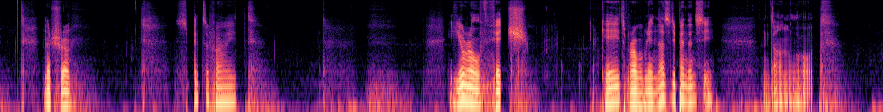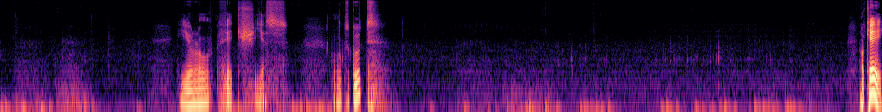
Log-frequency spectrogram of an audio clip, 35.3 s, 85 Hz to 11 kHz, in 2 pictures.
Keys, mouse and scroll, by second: 0.0 ctrl+s, 1.1 click, 1.5 ctrl+e, 3.1 scroll down 1, 4.5 click, 4.9 ctrl+p, 5.1 ctrl+p, 5.5 ctrl+e, 6.3 click, 6.7 ctrl+n, 7.1 ctrl+e, 8.8 scroll up 1, 10.6 scroll up 1, 11.8 click, 12.0 ctrl+a, 12.2 ctrl+k, 12.3 ctrl+/, 12.6 ctrl+n, 12.7 Return, 12.9 ctrl+y, 13.2 alt+b, 13.6 alt+d, 13.9-15.5 typing, 15.7 alt+x, 17.1 Return, 19.3 ctrl+v, 22.3 super+w, 23.4 ctrl+n, 23.6 ctrl+n, 23.7 ctrl+n, 24.0 ctrl+e, 24.7 scroll down 1, 26.3 scroll down 1, 27.4 click, 27.8 ctrl+p, 28.3 ctrl+e, 28.6 ctrl+alt+f, 29.4 ctrl+e, 29.7 ctrl+alt+f, 31.1 ctrl+e, 31.7 ctrl+alt+f, 32.3 ctrl+e, 32.7 ctrl+n, 32.9 ctrl+n, 33.1 ctrl+n, 33.5 ctrl+e.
